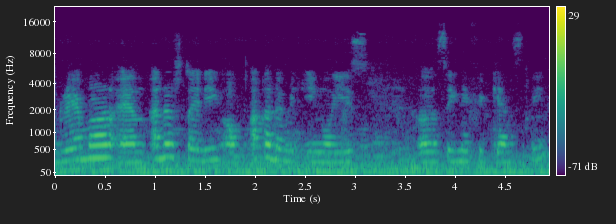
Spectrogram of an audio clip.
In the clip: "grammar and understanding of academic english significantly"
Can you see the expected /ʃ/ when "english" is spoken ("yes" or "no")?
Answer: no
